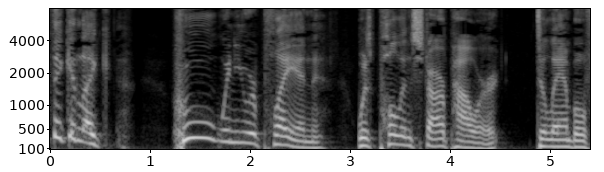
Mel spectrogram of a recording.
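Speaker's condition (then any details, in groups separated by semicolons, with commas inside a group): No condition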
